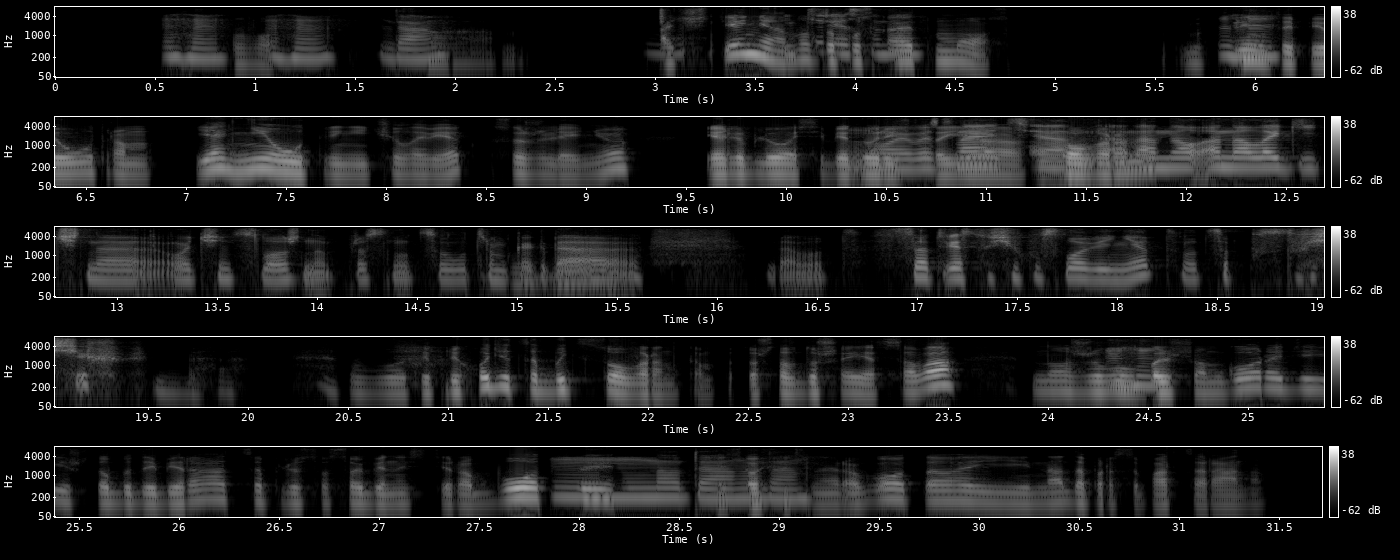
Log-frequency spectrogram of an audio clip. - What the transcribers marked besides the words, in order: tongue click; laughing while speaking: "сопутствующих"; laughing while speaking: "Да"
- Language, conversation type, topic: Russian, unstructured, Какие привычки помогают сделать твой день более продуктивным?
- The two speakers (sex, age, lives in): female, 35-39, United States; male, 30-34, Romania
